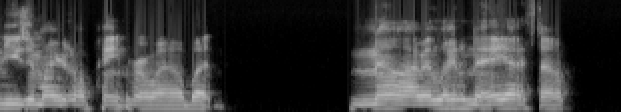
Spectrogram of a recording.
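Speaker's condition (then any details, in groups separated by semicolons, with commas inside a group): Friedreich's ataxia; earlier shortness of breath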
